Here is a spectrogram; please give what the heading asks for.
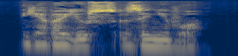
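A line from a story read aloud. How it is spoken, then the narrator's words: Quiet answer. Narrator (Russian): тихо ответила Кира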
